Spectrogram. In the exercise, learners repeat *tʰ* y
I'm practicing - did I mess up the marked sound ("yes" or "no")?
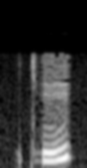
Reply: no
